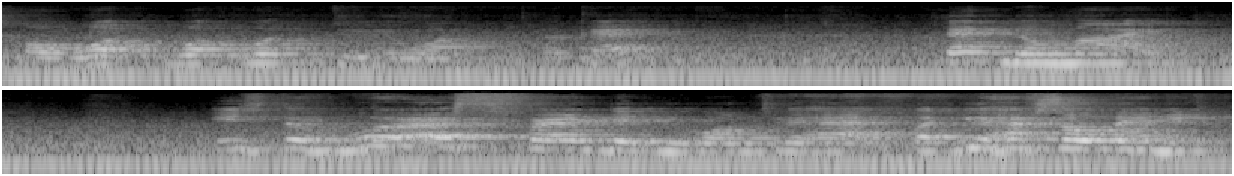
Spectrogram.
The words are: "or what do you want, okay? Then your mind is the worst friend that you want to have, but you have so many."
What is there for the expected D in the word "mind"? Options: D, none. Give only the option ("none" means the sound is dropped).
none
